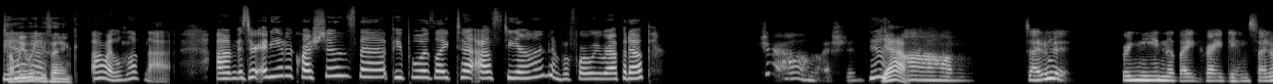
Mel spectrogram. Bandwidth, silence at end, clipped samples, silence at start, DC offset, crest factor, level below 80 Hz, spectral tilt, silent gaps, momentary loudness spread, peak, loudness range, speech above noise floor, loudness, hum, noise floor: 15.5 kHz; 0 s; under 0.1%; 0.05 s; under 0.1%; 18 dB; -68 dBFS; -5 dB/octave; 0.79-0.86 s, 6.67-7.58 s, 9.91-10.15 s, 11.04-11.21 s; 14 LU; -2 dBFS; 3 LU; over 71 dB; -19 LUFS; none; under -90 dBFS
